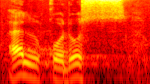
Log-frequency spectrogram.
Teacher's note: السين الصفرية الموقوف عليها من المرتبة الثانية لمراتب التصفير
